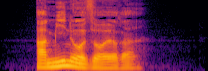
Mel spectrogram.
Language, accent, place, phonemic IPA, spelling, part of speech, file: German, Germany, Berlin, /aˈmiːnoˌzɔɪ̯ʁə/, Aminosäure, noun, De-Aminosäure.ogg
- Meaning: amino acid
